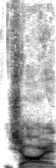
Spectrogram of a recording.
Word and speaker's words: Djarin: Din Djarin, which is spelled D-I-N, Din. And then Djarin, D-J-A-R-I-N. So the D is silent in the last name.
